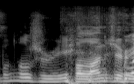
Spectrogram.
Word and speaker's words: boulangerie: Bongeries. – Boulangerie. Like I'm saying that wrong, you know.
